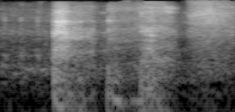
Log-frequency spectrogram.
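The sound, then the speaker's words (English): Faint, soft breaths as a speaker pauses mid-talk: a few airy inhales and exhales, unhurried and quiet, with no words spoken. “I'm just going to stop and breathe for a second.”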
